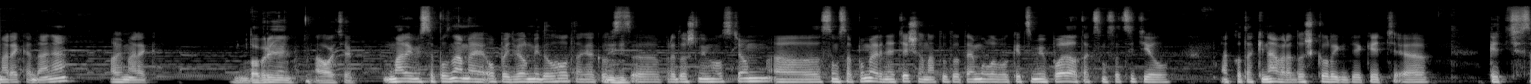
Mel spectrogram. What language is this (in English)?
Slovak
